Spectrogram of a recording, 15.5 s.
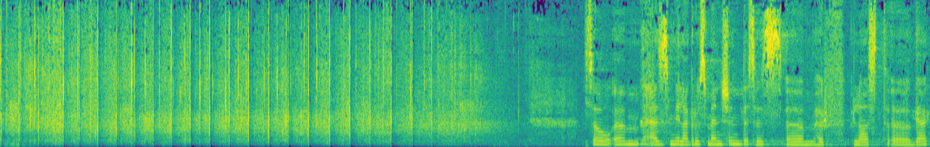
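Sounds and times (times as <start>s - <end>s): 
audience applause: 0.0s - 8.6s
speech: 9.8s - 15.4s.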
